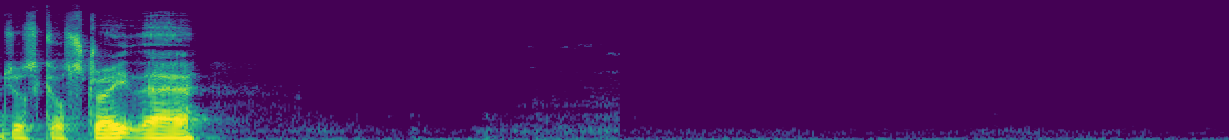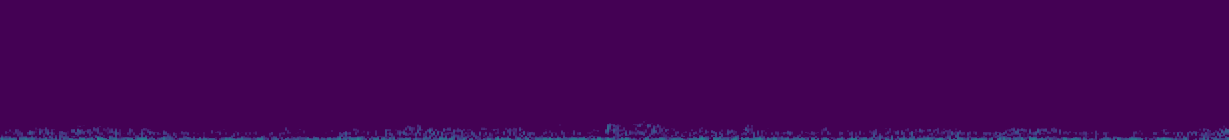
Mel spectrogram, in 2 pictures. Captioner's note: silence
